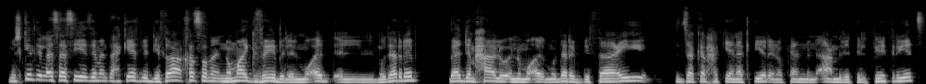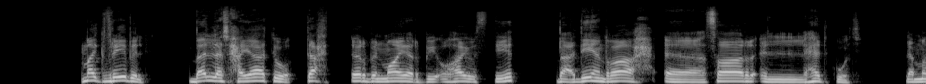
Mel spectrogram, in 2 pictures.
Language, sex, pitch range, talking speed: Arabic, male, 135-185 Hz, 135 wpm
